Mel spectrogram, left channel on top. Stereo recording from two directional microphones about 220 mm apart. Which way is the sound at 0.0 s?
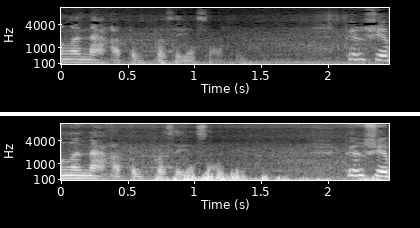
25° right (ahead or behind).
